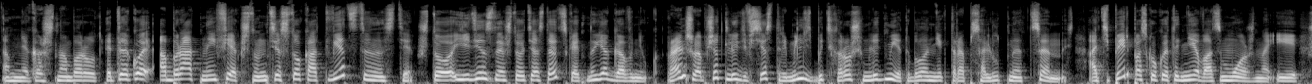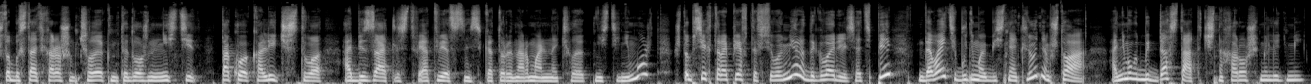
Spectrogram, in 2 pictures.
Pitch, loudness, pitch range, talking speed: 190 Hz, -13 LUFS, 170-220 Hz, 180 wpm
